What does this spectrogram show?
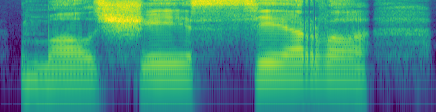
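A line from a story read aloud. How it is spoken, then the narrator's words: Growl. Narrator (Russian): Прорычал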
